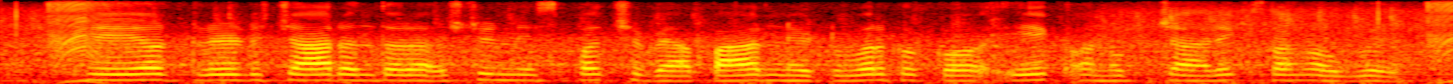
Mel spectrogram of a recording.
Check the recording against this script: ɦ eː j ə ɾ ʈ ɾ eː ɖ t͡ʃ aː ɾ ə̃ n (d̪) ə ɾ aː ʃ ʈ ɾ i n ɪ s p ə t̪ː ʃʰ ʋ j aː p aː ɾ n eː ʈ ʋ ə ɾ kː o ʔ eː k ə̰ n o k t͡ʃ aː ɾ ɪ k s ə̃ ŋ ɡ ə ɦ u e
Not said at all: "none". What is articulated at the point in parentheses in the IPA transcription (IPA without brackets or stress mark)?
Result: t̪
